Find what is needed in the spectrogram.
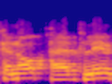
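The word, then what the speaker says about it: phenolphthalein: इसको फिनोफथिलीन। फिनोफ्थलीन कहेंगे। क्या कहेंगे? फिनोल हो गया। फिनोलफिल इसको बाबू शॉर्ट फॉर्म में फिनोफ्थलीन पढ़ते हैं।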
